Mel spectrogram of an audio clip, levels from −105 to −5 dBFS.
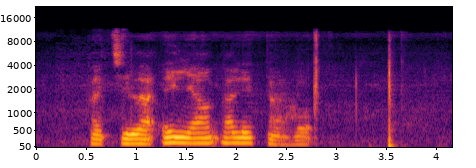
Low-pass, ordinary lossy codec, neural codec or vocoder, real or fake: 10.8 kHz; Opus, 32 kbps; codec, 44.1 kHz, 2.6 kbps, SNAC; fake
